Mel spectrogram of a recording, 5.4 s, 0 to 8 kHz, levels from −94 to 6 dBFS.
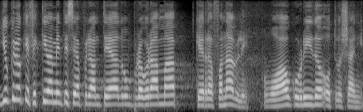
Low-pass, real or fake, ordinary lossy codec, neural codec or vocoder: none; fake; none; codec, 16 kHz, 0.9 kbps, LongCat-Audio-Codec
